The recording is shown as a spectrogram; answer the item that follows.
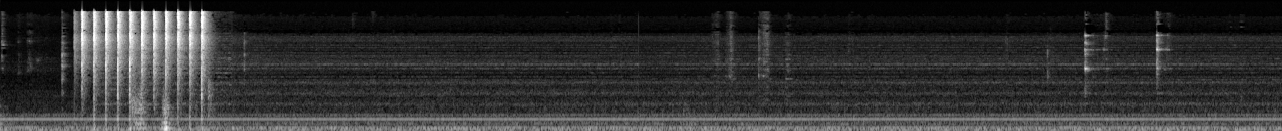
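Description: Gas hob spark igniter clicking rapidly, about ten sharp clicks at some five a second for two seconds, as the burner is lit. After that a faint steady hum, with a few light clicks near the end.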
